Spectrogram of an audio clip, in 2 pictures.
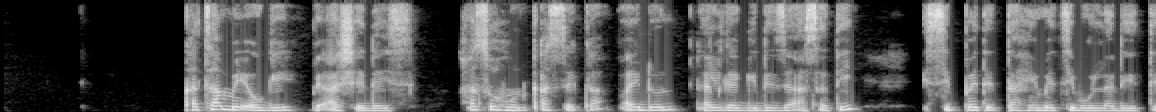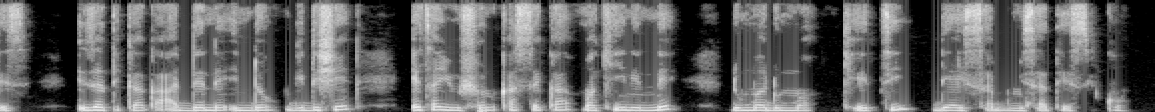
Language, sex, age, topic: Gamo, female, 18-24, government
